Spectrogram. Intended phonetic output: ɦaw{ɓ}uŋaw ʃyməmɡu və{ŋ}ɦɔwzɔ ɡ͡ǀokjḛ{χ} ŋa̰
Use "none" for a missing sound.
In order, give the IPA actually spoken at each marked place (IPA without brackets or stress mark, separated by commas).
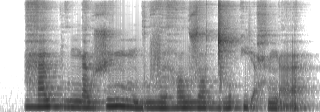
bʱ, none, ħ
